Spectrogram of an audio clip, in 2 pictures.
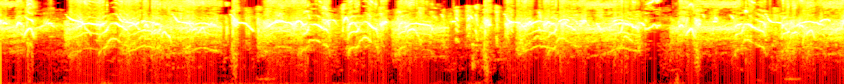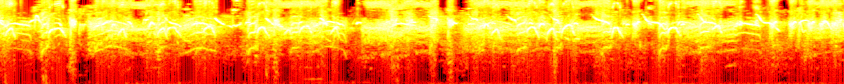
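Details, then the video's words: Sunbird, known locally as burung ribut, in a busy, continuous chorus of sharp, high-pitched squeaks and rapid twitters with only brief gaps, sounding like many small birds calling at once. "Suara Burung Ribut Burcil || KOLIBRI Burung Penghisap MADU"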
